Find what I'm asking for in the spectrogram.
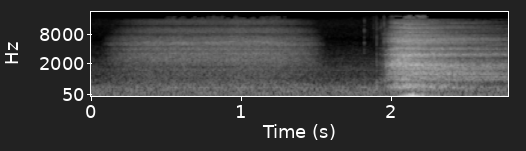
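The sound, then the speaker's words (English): Slow, deep breathing during a guided breathing exercise: one long, soft inhale, a brief pause, then a louder, forceful breathy exhale. No one talks. “So just breathe with me. One more time.”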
